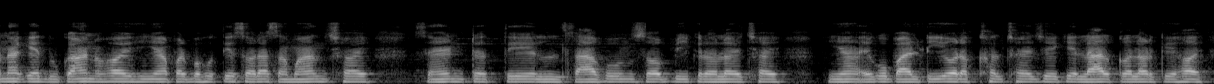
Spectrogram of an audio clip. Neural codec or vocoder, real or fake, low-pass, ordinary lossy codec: none; real; 7.2 kHz; AAC, 32 kbps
